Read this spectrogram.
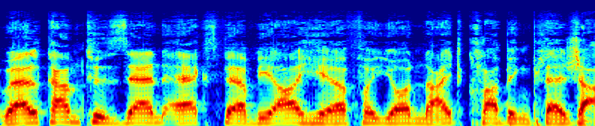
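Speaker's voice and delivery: put-on German accent. Voicing the zen x club's welcome greeting, german accent. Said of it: "It just said it with a German accent".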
